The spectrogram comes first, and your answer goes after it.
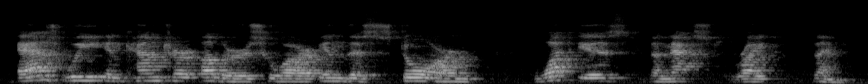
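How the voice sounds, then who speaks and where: Noticeable background noise and audible room echo surround the recording. A man speaks at a very slow pace, his fairly high pitch showing ordinary variation. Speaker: Buddhist teacher. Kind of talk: dharma talk; reading aloud.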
